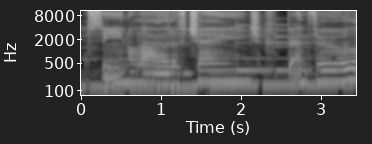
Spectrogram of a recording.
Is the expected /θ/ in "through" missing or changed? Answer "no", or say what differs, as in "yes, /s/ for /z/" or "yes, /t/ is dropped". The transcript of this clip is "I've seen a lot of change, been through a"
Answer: no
